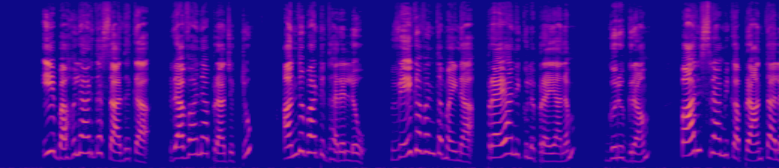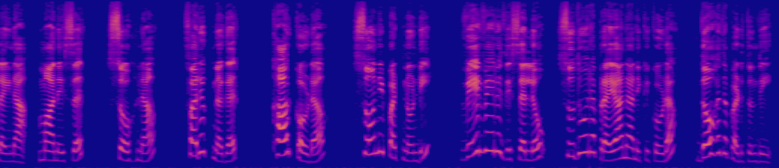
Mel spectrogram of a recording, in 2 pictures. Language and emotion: Telugu, neutral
